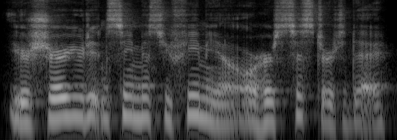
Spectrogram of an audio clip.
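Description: A woman's voice: on the low side, fairly even intonation, brisk, creaky, a little mellow. A woman voicing an impatient male detective who questions people sharply.

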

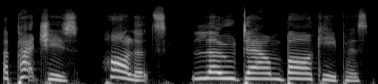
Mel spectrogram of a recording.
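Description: A woman voicing a pompous, melodramatic young man chasing gold, complaining loudly about everything around him. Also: medium pitch, moderate pace, no room sound, studio quality, close to an everyday voice. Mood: indignant. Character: anxious, pompous young male fortune hunter.

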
